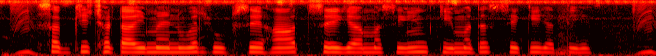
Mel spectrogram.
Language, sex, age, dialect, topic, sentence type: Hindi, female, 18-24, Awadhi Bundeli, agriculture, statement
